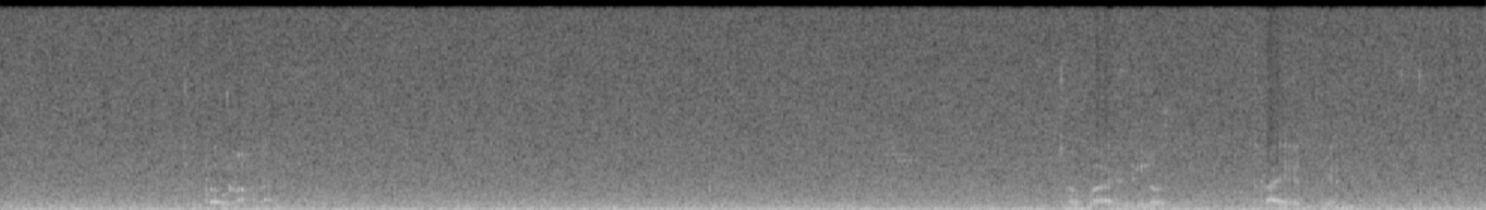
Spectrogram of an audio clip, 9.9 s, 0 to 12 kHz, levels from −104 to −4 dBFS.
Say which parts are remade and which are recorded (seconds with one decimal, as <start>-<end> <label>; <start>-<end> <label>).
0.0-9.9 recorded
